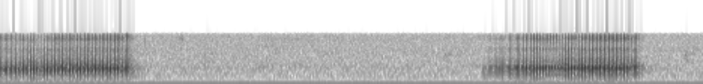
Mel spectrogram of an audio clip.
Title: Doug the snoring Pug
